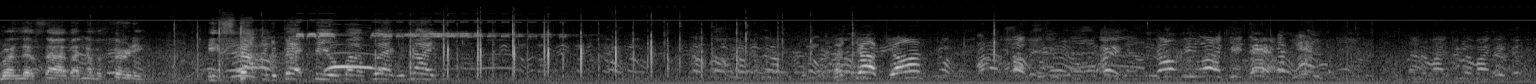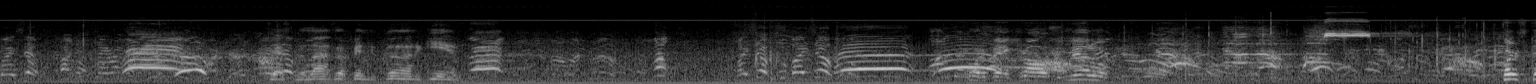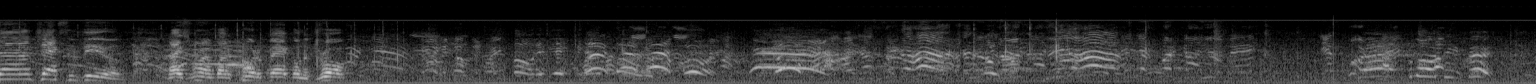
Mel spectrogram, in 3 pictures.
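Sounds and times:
sharp claps: 0:01.7 - 0:02.6, 0:03.2 - 0:08.7, 0:28.8 - 0:30.5, 0:33.0 - 0:34.8, 0:40.3 - 0:44.2
crowd shouting: 0:02.1 - 0:18.2, 0:20.0 - 0:43.3, 0:44.0 - 0:45.7
referee's whistle: 0:02.6 - 0:06.2, 0:28.3 - 0:29.8, 0:34.7 - 0:35.3, 0:37.0 - 0:37.8.

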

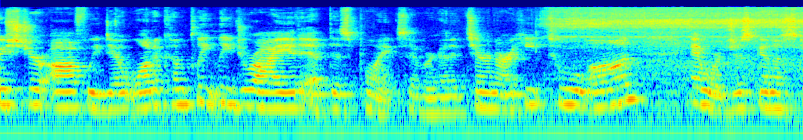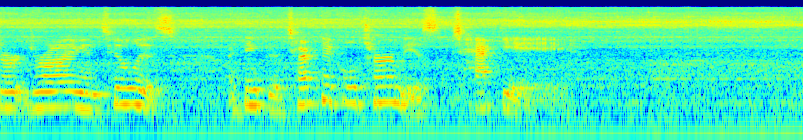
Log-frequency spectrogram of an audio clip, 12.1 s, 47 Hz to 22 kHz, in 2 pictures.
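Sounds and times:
heat tool blowing hot air: 0:04.0 - 0:12.0.

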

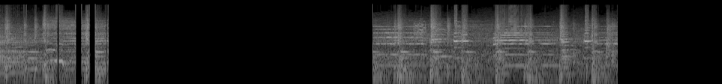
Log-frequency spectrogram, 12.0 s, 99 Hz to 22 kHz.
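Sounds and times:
brass band playing: 0:00.0 - 0:01.8, 0:06.2 - 0:10.3.

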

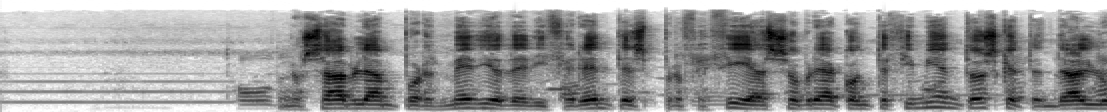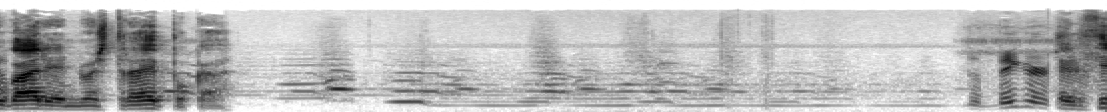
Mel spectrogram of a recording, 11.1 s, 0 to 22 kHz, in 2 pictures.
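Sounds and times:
soft flute music: 0:00.0 - 0:11.0.

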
